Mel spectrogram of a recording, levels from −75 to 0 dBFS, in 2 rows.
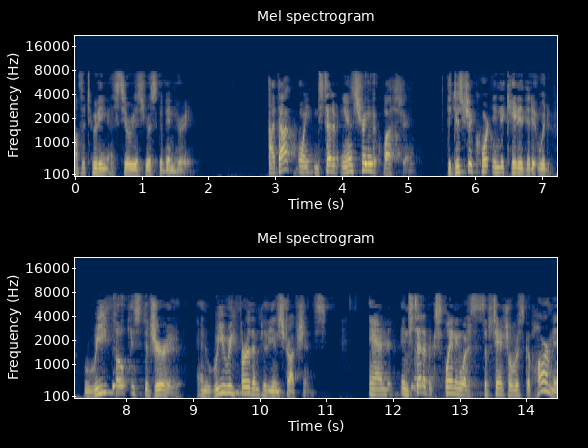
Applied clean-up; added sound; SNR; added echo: neural mask model DeepFilterNet 3.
